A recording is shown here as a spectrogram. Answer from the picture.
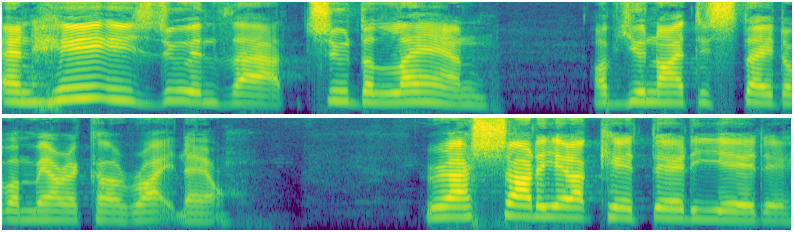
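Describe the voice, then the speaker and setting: In a Vietnamese accent, a woman speaks at a fairly high pitch. The recording is very clean, its background silent. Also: ordinary pitch variation. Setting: church.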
